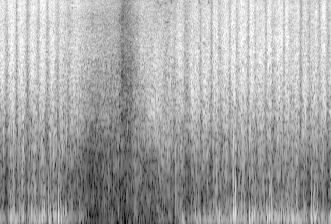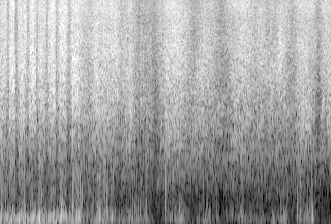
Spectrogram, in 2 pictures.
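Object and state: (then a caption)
Denim jeans scratched. Fingertips and short nails scratch and rub blue cotton denim jeans worn over a raised knee and thigh, right up close to the microphone. Fast, steady strokes make a bright, dense scraping texture with soft low thumps underneath, continuing with brief dips throughout.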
